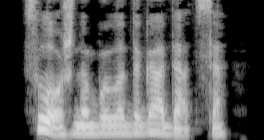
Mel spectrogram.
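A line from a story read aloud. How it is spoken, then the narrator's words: Scornful snort. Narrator (Russian): фыркнула преподаватель зелий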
